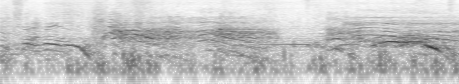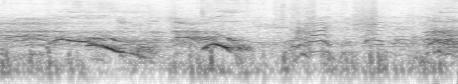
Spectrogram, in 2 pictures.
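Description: A man talks loudly and excitedly nearby.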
